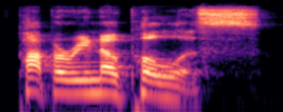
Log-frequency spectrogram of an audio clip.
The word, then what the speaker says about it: Paparinopoulos: And I do want to pronounce Anthony's Paparinopoulos one time. So that is the correct way to pronounce that.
